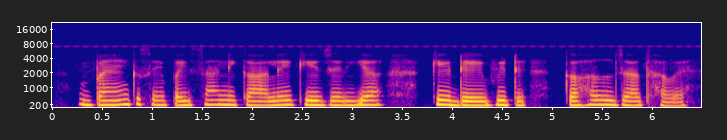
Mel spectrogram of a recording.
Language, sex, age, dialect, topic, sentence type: Bhojpuri, female, 25-30, Northern, banking, statement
